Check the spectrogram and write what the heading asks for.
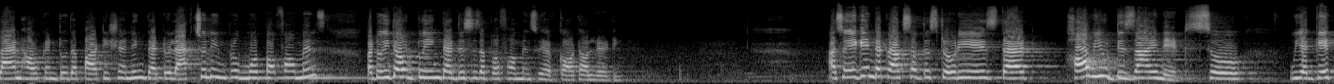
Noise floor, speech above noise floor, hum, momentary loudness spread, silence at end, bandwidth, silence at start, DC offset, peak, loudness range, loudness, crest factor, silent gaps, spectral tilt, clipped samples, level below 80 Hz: -47 dBFS; 28 dB; none; 10 LU; 0 s; 17.5 kHz; 0 s; under 0.1%; -4 dBFS; 8 LU; -19 LUFS; 16 dB; none; -2.5 dB/octave; under 0.1%; -56 dBFS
